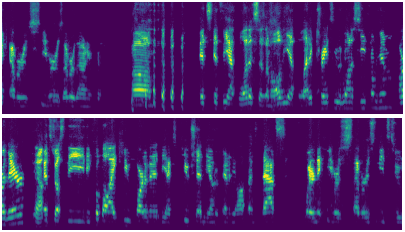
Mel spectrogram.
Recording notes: Live from Isaac's Sports Bar and Grill.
